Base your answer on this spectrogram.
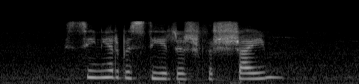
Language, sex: Afrikaans, female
